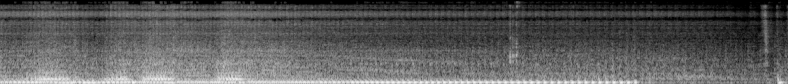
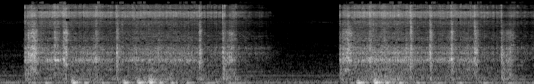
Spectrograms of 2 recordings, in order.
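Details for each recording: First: Kawasaki Prairie 300 after exhaust repair: single-cylinder thumping evenly with blips, then dying; much quieter than before, no hiss at the exhaust, good seal. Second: Kawasaki Prairie 300 ATV after exhaust work: engine catches, runs unevenly and dies between attempts; it had run out of fuel.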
